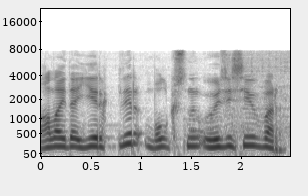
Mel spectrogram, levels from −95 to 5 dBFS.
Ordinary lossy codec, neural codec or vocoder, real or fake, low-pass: none; none; real; none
